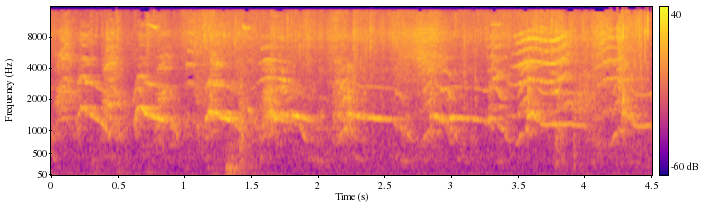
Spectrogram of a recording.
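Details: Puppy of a Toy Poodle and Pomeranian cross, kept at a pet shop in Nagoya, gives a run of high, drawn-out whines and squeaky whimpers, some long and level, roughly two per second, with a soft thump partway through.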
